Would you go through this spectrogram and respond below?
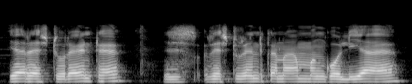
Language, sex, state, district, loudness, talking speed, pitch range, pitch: Hindi, male, Jharkhand, Deoghar, -13 LUFS, 115 wpm, 125-140 Hz, 130 Hz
